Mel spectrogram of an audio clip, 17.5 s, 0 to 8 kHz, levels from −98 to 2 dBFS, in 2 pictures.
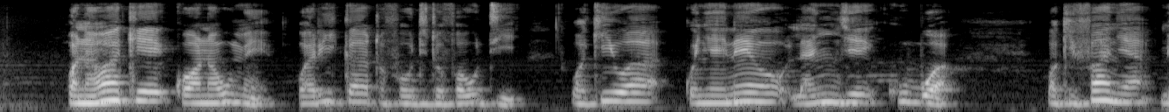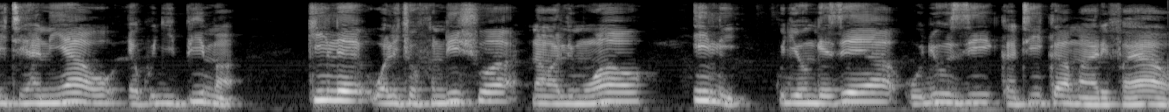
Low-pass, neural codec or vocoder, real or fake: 7.2 kHz; none; real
